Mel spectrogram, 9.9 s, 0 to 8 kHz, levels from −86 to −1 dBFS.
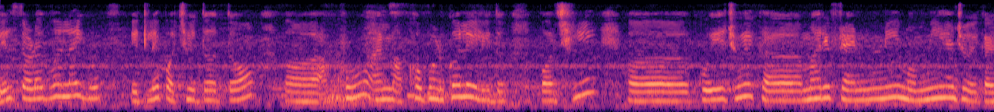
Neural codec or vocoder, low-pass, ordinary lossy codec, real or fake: none; 7.2 kHz; none; real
